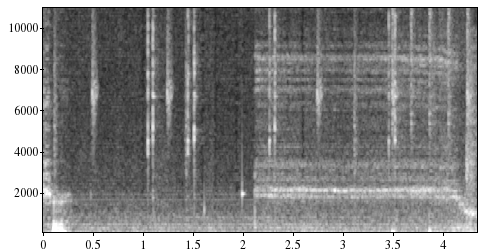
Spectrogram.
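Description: Background music with a steady ticking beat; a held high note comes in about halfway and slides down at the end, and deep bass enters shortly before. Mouse clicks sound over the music.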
